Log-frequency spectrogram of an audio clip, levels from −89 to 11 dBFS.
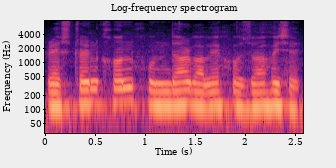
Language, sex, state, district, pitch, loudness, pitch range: Assamese, male, Assam, Kamrup Metropolitan, 120 Hz, -13 LUFS, 120-130 Hz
